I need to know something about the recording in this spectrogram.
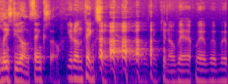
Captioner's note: laughs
